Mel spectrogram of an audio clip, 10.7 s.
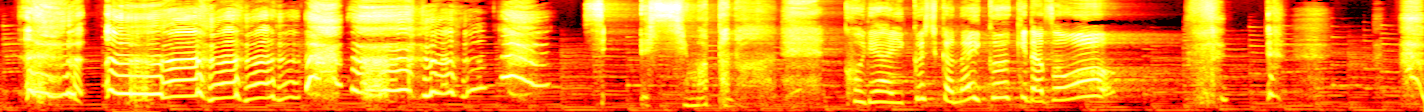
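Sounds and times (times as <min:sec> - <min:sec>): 
person wailing and sobbing: 0:00.0 - 0:04.1, 0:08.9 - 0:09.9
speech: 0:05.1 - 0:09.3.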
